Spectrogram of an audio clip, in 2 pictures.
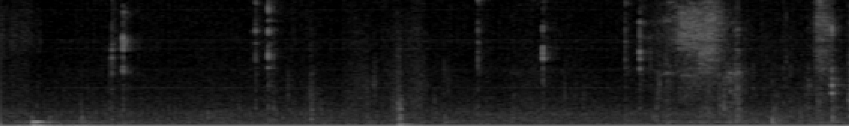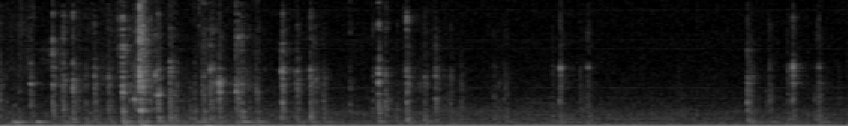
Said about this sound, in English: You hear intense typing on the other side. Yeah, you do.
